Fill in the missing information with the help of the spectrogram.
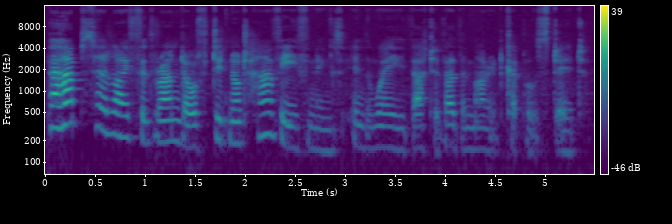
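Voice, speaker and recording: A woman's voice: low voice, moderate pace, fairly bright tone, low-quality recording. A woman reading scripted literary narration as the narrator of a dramatized novel.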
